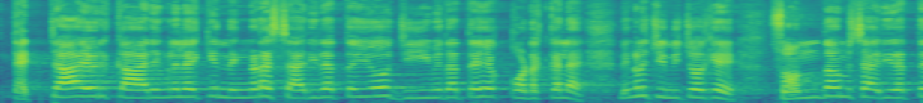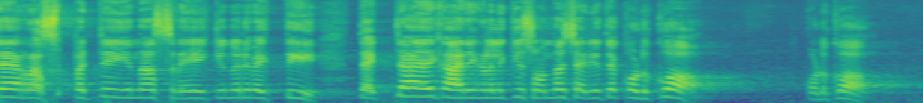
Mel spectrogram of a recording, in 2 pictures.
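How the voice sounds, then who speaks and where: A priest gives a lively, joking talk to young people, slipping into the voices of the people in his stories. His voice sits very high for a man and has a gravelly edge. It rings with a long reverb, as if across a big hall. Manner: animated storytelling, acting out the people he quotes.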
